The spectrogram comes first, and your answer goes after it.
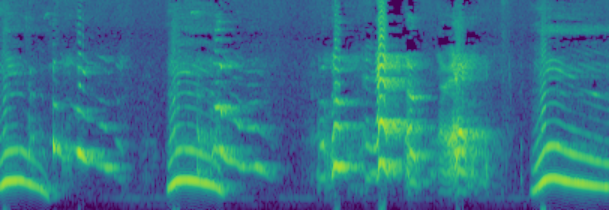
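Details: Shih Tzu singing: arching howls at the start, then a jumbled stretch of yips and wavering cries, possibly with a voice mixed in. A clean rising-then-falling howl returns at the end.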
